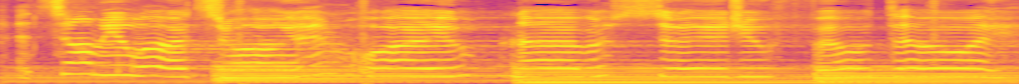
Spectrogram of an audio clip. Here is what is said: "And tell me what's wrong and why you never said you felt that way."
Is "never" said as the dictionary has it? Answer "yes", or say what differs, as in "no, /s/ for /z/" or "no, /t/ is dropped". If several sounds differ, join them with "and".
yes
